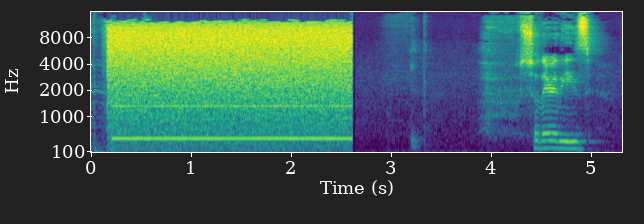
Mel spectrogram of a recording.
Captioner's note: television static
